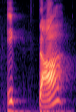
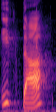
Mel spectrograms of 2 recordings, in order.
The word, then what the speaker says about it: 읽다: 읽다 is the pronunciation for the word reading, right? 읽다, because when it is followed by a consonant, then you must not pronounce it fully. You don't bring up the L sound, so it becomes 읽다 or 읽는다 because it's followed by a consonant here again, the N, right?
